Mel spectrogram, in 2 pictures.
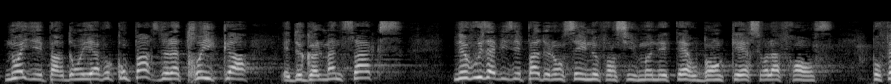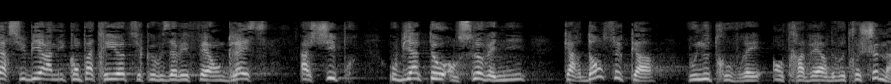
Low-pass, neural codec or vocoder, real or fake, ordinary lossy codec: none; none; real; none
